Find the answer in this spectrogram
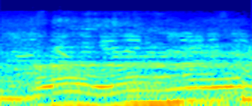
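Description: A car engine revving hard and held at high revs, very loud, with a heavy low rumble and a pitch that wavers and slowly climbs.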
